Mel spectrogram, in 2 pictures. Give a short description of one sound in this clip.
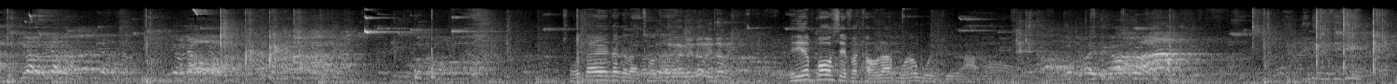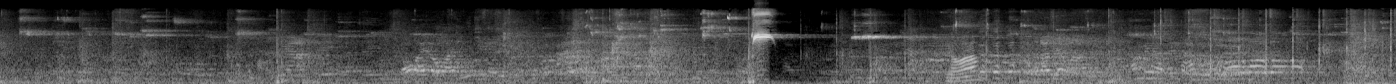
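Young men shout and call out to each other in a large echoing hall.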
